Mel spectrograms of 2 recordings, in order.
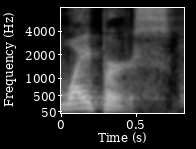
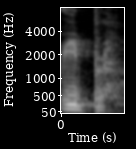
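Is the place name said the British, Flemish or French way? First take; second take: British; French. First: The name is said like 'wipers', starting with w. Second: The name is said with a French pronunciation. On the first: "The British, though, they called it wipers" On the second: "in French is, I think, pronounced Ypres or Ypres"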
